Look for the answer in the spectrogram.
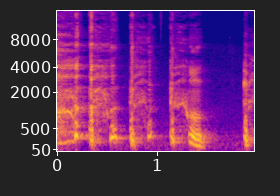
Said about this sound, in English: man, I had uh, man, sorry about the coughing, people.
